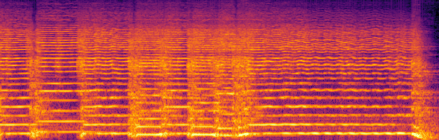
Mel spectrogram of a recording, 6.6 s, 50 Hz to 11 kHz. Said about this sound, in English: go down to the 7th fret on the A,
